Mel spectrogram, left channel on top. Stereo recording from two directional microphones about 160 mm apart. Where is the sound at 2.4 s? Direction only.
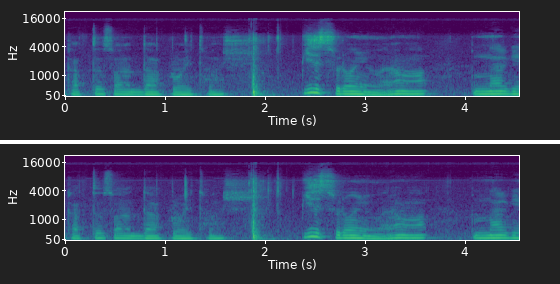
10° left (ahead or behind).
